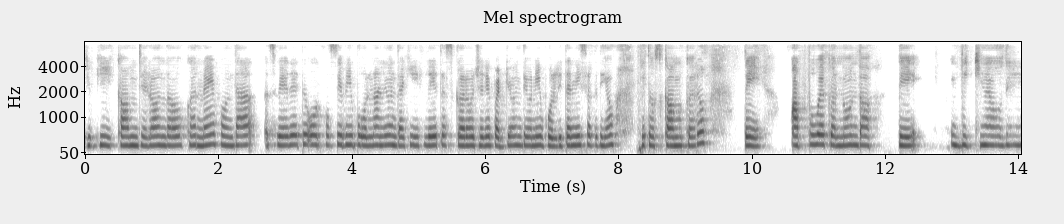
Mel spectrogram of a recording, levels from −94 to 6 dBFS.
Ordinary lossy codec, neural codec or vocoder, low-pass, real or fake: none; codec, 16 kHz, 1.1 kbps, Voila-Tokenizer; none; fake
